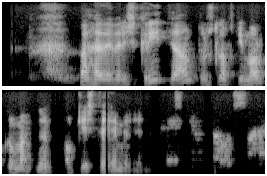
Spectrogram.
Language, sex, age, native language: Icelandic, male, 50-59, Icelandic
